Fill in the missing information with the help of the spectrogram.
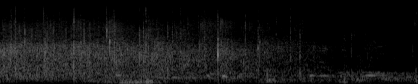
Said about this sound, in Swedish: Vi ger dem en applåd.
